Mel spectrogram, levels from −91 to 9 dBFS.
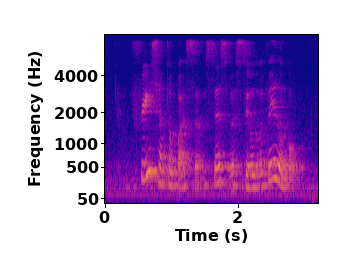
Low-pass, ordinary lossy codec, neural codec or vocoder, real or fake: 7.2 kHz; none; none; real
